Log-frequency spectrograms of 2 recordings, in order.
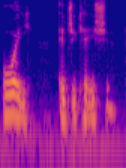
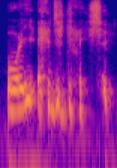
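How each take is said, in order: First: Said in the usual way. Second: Louder, higher, slow delivery through laughter; real laugh breaking into the words. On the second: Real, not acted. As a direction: crack up while announcing the title. Laughing at her joke title.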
